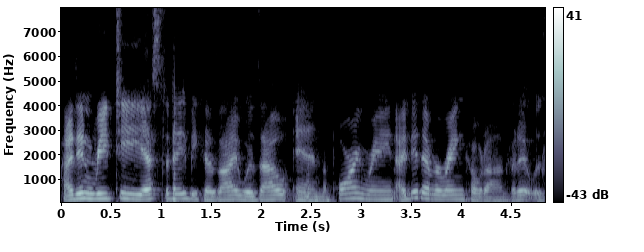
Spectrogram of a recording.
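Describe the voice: This is plain reading aloud. The voice simply reads the text.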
